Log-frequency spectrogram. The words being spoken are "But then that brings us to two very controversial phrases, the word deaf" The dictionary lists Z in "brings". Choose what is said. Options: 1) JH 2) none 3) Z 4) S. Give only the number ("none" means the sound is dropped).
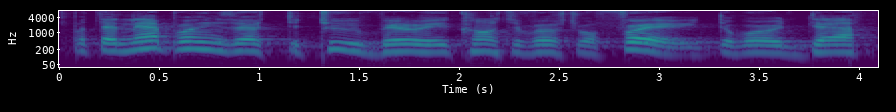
3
